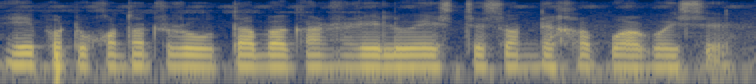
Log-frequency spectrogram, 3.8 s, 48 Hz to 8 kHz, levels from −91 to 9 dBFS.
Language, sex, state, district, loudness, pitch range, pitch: Assamese, male, Assam, Sonitpur, -19 LUFS, 140-145 Hz, 145 Hz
